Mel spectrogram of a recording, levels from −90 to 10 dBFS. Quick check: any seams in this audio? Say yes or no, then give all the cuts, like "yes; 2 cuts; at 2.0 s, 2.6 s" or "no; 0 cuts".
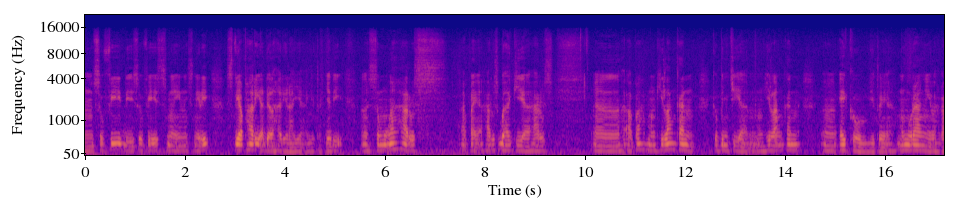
no; 0 cuts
